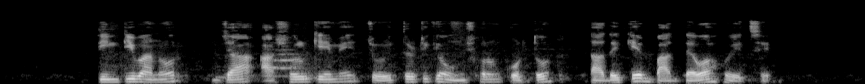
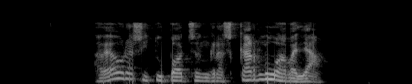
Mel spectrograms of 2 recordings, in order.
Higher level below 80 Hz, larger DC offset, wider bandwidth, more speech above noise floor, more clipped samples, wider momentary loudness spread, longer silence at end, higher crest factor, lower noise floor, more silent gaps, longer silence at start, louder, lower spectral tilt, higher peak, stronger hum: first, -54 dBFS vs -64 dBFS; neither; about the same, 8.2 kHz vs 8.2 kHz; first, 52 dB vs 47 dB; neither; about the same, 8 LU vs 7 LU; about the same, 0.95 s vs 0.9 s; about the same, 18 dB vs 22 dB; second, -70 dBFS vs -79 dBFS; neither; about the same, 1 s vs 0.95 s; first, -19 LUFS vs -31 LUFS; first, -5.5 dB/octave vs -3.5 dB/octave; first, -2 dBFS vs -12 dBFS; neither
